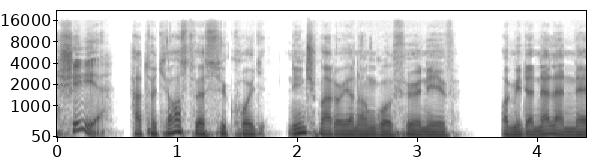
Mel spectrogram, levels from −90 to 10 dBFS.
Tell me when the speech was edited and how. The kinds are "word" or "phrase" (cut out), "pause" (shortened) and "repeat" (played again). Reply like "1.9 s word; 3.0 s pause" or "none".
none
